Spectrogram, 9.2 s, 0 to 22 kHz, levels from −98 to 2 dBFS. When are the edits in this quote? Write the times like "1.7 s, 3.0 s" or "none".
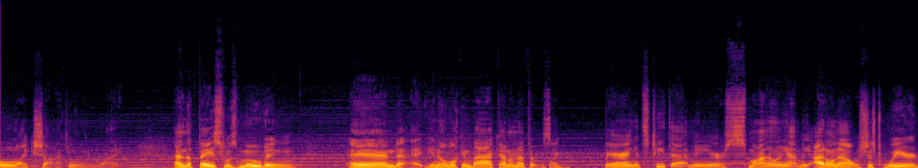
none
